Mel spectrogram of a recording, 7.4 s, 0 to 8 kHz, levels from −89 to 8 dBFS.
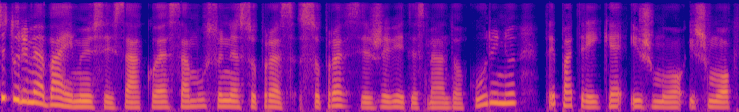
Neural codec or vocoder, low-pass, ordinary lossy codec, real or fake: codec, 16 kHz, about 1 kbps, DyCAST, with the encoder's durations; 7.2 kHz; AAC, 32 kbps; fake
